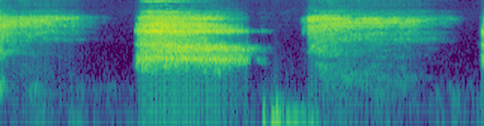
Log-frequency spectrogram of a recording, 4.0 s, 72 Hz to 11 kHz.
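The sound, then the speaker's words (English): Conscious breathing for a breathwork exercise, drawn in through the nose and released out through the mouth: three long, airy breaths of about a second each with short quiet gaps between them, and another breath beginning at the very end. “We're going to take 10 conscious breaths into the nose, out through the mouth. So it just looks like this.”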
